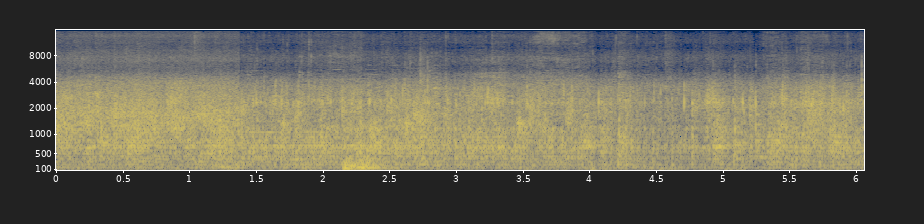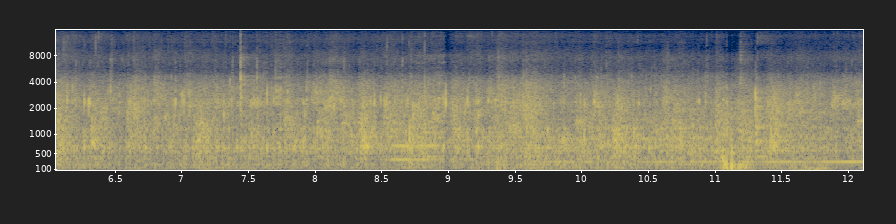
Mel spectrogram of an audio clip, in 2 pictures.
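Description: Heavy rain pouring steadily, with a metal spoon stirring and scraping through thick curry in a metal pan.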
